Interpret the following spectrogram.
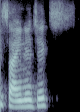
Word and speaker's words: sinh: Okay, this is called hyperbolic sine function, also pronounced as sinh of x. Okay, sin h, but sinh of x is a common pronunciation.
